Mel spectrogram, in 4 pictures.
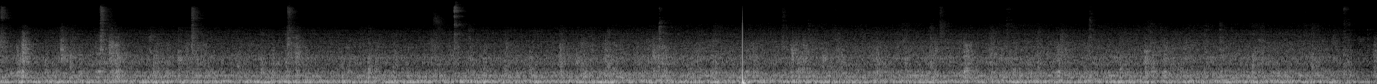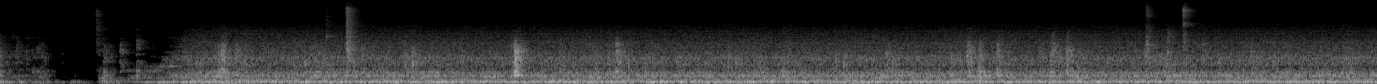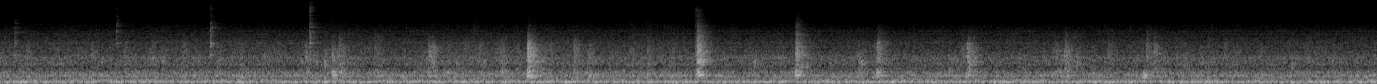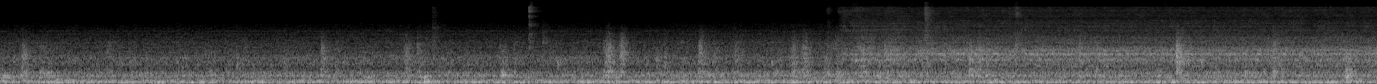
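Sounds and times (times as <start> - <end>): washer-dryer drum rumble: 0.0 - 55.0
high steady whine: 49.8 - 55.0.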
